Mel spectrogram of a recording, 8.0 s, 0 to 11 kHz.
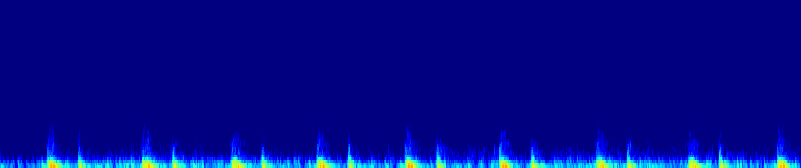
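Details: Male heartbeat heard on stethoscope auscultation: clear paired lub-dub beats at about 65 a minute in a regular rhythm, with breathing not distinct; normal heart sounds.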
